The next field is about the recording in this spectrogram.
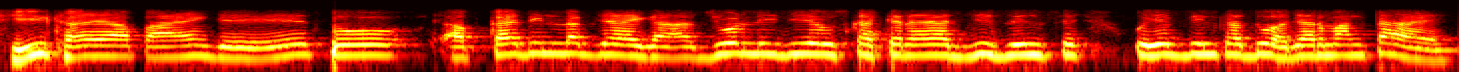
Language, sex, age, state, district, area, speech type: Hindi, male, 45-60, Uttar Pradesh, Mau, urban, conversation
